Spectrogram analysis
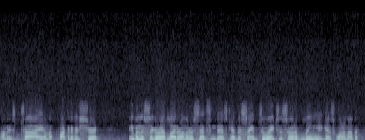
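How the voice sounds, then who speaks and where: An actor playing a wry, tough private detective in clipped 1950s radio style. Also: male voice, fairly low pitch, very animated, a little fast. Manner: wry, hard-boiled, clipped. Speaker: lead actor and narrator. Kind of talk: 1950s radio detective acting, first-person narration. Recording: dull 1950s radio recording, music behind.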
